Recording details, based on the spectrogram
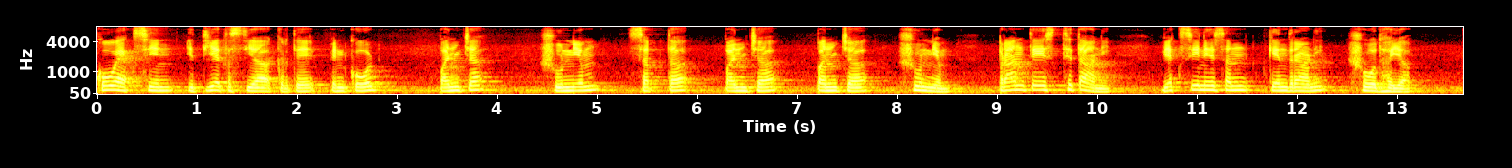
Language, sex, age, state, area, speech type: Sanskrit, male, 18-30, Uttar Pradesh, rural, read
